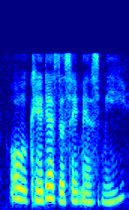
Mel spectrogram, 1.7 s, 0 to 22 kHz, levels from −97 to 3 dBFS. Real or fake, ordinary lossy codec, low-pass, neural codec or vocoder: fake; none; none; codec, 16 kHz, 4 kbps, FreqCodec, smaller model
